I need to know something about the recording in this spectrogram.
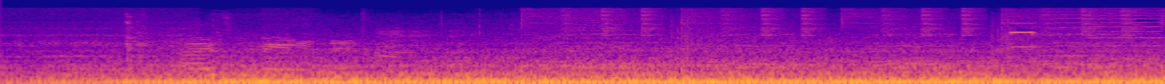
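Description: Car engine idling, a steady low hum heard from inside the cabin. Music with a quick beat comes in about halfway, over faint voices.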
